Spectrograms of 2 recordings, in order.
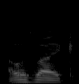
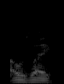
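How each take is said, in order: Both takes have the same delivery.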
